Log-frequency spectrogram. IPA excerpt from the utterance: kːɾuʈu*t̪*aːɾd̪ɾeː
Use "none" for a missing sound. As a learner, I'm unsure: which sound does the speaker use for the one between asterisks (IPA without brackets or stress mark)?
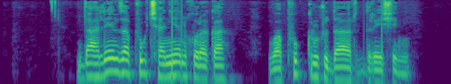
d̪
